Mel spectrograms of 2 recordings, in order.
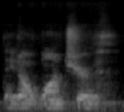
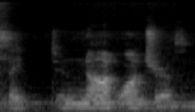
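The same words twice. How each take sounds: First: Said in the usual way. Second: Slow, weighty stress on "not" in "do not want"; emphatic "do not", each word separated. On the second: Shown as a demonstration. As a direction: lean hard on "not", word by word.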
